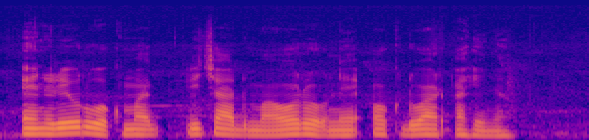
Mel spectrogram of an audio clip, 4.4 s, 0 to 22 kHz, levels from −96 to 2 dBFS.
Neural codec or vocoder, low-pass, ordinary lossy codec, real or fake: none; 19.8 kHz; none; real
